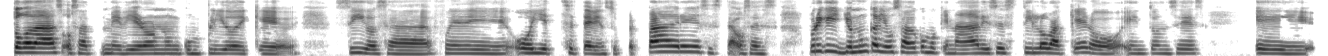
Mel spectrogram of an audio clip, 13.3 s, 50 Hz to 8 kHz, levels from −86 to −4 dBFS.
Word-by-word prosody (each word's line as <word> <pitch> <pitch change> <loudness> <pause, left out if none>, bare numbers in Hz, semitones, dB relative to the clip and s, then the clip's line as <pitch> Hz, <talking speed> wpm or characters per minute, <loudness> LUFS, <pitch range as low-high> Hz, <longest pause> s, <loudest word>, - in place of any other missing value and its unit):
todas, 250 -1 +8
o - - -3
sea, 205 -2 -2
me 210 -1 -6
dieron 205 +1 -2
un 205 -1 -8
cumplido 205 +1 -7
de 195 -1 -3
que 190 -1 -4 0.3
sí, 250 -2 +2
o 200 -1 0
sea, 185 -2 -1
fue 215 0 -8
de: 205 -2 -6
"Oye, 225 -2 -1
se 230 - -3
te 200 -1 +2
ven 185 0 -4
superpadres", 290 +7 +2
está 215 -2 -2
o - - -4
sea, 205 -1 -3
es, 185 -1 -4 0.3
porque 320 -3 +2
yo 275 +1 +2
nunca 310 +4 -1
había 290 -3 +1
usado 270 -3 +3
como 260 -3 -5
que 215 - -10
nada 210 +1 0
de 225 - -4
ese 240 +2 +2
estilo 240 +1 +1
vaquero, 215 -1 0
entonces 210 +1 -6 0.5
eh 205 - -4
215 Hz, 165 wpm, -23 LUFS, 200-250 Hz, 0.5 s, todas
